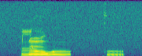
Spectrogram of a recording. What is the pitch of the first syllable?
high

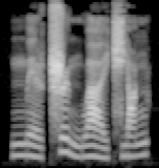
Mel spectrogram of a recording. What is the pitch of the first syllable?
low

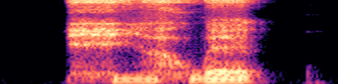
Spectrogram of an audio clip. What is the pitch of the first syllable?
low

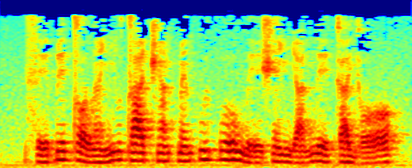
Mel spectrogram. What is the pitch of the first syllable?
low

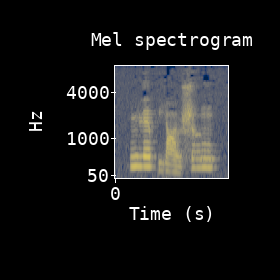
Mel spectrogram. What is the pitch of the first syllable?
high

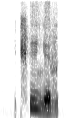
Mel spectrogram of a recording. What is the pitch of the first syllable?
falling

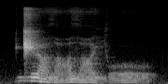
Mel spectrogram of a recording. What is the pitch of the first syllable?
falling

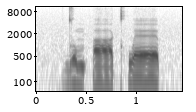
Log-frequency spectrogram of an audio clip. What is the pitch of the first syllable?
low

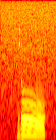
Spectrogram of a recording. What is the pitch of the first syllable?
low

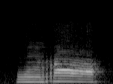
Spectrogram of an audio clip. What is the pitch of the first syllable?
low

